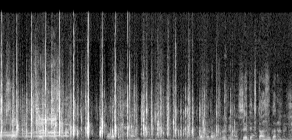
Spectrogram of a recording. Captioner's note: applause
